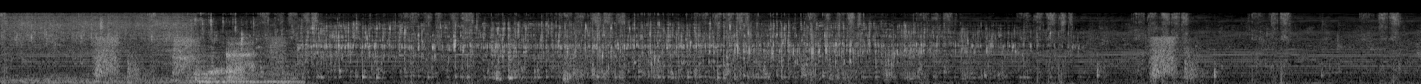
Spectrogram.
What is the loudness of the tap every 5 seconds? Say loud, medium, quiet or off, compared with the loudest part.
loud, loud, quiet.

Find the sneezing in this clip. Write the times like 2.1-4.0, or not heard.
0.9-2.9, 11.4-12.1.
